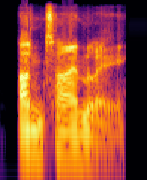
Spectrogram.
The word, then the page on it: untimely: British English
